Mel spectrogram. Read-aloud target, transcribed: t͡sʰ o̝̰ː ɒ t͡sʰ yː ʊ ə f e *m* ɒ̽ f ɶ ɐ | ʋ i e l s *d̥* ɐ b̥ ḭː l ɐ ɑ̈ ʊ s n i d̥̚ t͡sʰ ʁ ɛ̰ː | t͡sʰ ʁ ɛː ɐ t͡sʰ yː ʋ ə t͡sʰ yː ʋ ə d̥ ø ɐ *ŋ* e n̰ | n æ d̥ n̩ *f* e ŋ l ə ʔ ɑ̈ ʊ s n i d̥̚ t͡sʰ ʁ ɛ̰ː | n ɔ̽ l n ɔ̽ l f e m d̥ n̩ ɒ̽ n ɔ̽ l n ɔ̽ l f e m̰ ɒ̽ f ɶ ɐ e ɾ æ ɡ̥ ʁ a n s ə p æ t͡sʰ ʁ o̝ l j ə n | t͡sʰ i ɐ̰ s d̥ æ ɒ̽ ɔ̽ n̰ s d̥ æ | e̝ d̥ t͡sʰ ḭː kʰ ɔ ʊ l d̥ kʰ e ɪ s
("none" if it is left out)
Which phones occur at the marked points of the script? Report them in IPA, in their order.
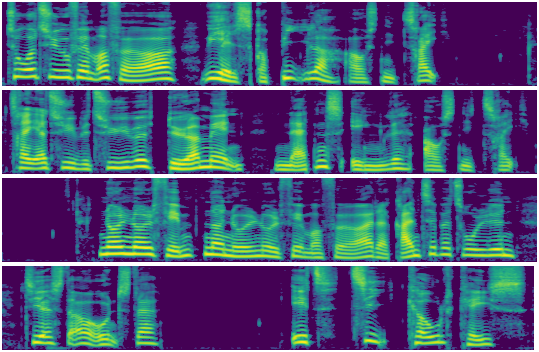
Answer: m, ɡ̥, m, s

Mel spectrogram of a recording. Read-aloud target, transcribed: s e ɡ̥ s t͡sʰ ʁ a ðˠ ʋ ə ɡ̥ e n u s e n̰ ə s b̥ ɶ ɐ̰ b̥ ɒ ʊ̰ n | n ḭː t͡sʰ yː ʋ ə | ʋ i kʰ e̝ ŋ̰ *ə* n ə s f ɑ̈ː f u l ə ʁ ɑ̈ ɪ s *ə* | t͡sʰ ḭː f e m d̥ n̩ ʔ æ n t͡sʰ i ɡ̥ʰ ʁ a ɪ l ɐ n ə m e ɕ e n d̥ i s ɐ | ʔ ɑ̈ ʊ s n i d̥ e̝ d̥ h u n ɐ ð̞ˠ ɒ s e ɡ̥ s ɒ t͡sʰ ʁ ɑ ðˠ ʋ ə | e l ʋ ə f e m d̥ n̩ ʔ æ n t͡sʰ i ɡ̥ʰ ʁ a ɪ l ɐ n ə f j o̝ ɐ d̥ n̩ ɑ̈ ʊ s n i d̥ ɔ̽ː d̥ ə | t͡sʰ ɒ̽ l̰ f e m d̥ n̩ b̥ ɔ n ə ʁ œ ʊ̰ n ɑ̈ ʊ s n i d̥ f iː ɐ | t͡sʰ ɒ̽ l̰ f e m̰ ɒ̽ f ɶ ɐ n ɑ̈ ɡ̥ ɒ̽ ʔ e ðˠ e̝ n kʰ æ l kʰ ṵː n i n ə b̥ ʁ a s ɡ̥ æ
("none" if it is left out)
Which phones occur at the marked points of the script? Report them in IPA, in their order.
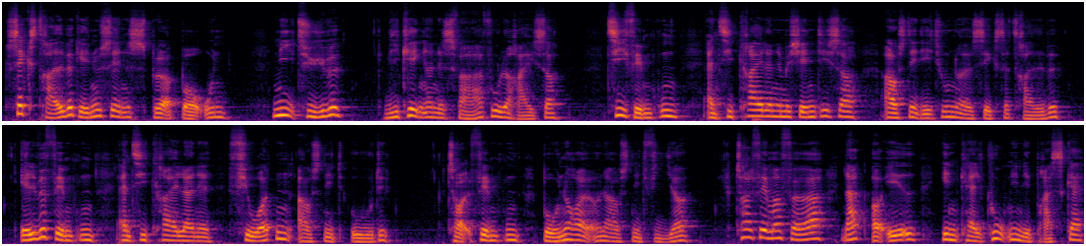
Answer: ɐ, ɐ

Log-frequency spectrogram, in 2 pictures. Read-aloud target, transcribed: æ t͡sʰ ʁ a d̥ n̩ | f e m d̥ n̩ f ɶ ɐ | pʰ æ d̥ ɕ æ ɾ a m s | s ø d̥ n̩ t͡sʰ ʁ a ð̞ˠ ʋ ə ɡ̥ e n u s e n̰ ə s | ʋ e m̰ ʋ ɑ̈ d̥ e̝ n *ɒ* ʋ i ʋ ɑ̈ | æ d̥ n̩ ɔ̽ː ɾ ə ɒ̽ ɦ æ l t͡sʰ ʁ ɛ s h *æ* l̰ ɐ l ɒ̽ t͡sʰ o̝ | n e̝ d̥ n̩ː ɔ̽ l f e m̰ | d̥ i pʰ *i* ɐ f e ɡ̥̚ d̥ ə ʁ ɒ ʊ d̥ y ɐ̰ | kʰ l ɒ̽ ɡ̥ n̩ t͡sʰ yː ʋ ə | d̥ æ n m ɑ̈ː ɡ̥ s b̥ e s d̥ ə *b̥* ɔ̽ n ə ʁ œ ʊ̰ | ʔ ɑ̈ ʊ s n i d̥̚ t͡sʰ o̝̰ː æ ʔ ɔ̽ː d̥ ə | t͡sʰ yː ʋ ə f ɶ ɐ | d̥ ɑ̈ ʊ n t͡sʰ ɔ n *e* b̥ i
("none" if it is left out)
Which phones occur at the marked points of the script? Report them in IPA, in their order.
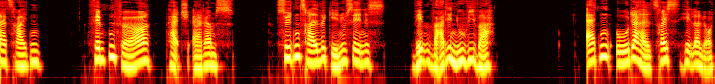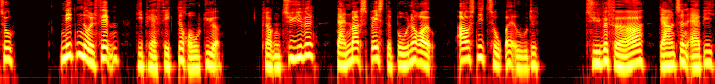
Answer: u, e, æ, b̥, æ

